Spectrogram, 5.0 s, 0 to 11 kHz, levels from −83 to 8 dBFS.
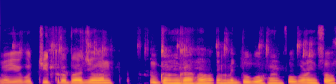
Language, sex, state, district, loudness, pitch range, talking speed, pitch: Bhojpuri, male, Uttar Pradesh, Ghazipur, -17 LUFS, 130-140 Hz, 140 wpm, 135 Hz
